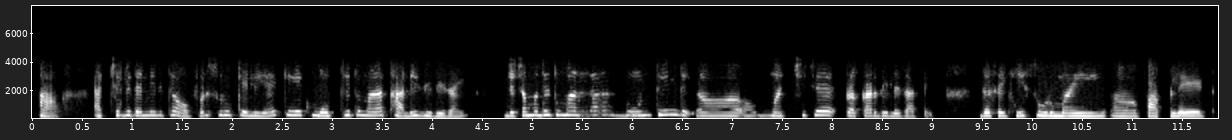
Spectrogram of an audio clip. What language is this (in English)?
Marathi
